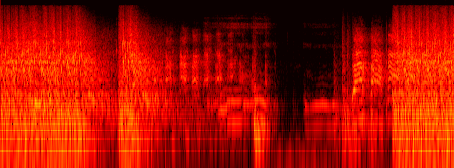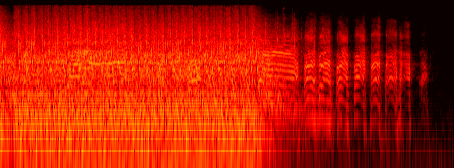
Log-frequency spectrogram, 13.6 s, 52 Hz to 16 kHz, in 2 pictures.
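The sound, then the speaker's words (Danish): Loud, sustained bursts of rapid movie-style machine-gun fire, broken by brief pauses, then a long continuous volley that stutters into separate shots before stopping. “I'm gonna give you, to the count of 10, to get your ugly, yellow, no good keister off my property before I pump your guts full of lead.”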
